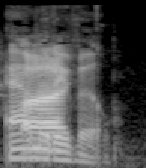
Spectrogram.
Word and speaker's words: Amityville: Jeez, I can't even say it if I say that right. – Amityville. – Thank you.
